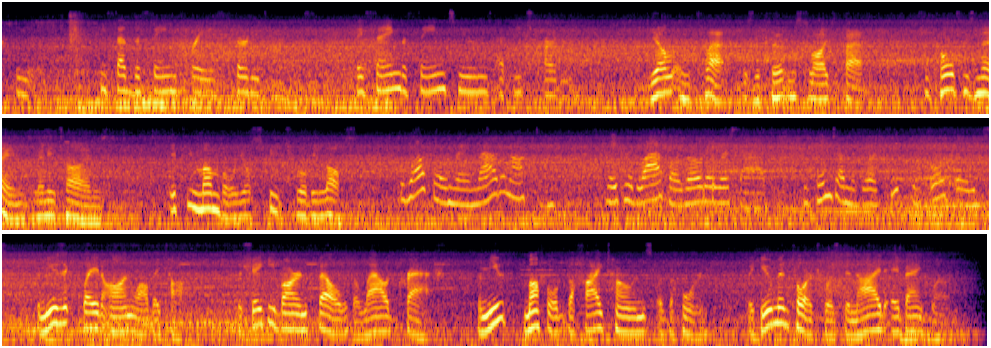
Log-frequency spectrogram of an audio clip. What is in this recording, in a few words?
Street microphone sample; Samsung Galaxy Buds 3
